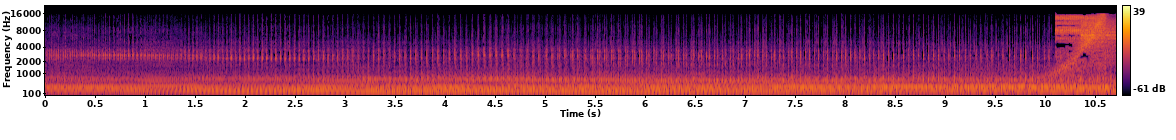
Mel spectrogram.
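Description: Beatless breakdown of a house track: a sustained, wavering synth drone with no drums, slowly growing louder.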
